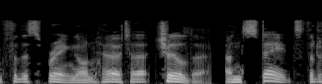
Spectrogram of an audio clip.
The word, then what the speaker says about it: Hirta: Steele adds weight to the idea, noting that the islanders pronounced the H with a somewhat guttural quality, making the sound they used for Hirta almost Kilta.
